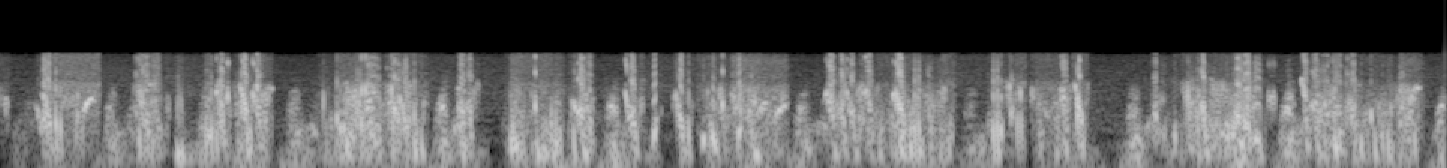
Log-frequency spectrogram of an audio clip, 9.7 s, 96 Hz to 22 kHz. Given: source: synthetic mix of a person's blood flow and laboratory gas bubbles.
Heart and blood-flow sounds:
Doppler ultrasound of blood flow; precordium
0.00-0.10 s: bubbles
0.24-0.69 s: bubbles
0.90-1.85 s: bubbles
2.14-2.89 s: bubbles
3.06-3.23 s: bubbles
3.39-4.00 s: bubbles
4.16-4.44 s: bubbles
4.50-5.29 s: bubbles
5.50-6.40 s: bubbles
6.60-7.30 s: bubbles
7.68-8.54 s: bubbles
8.68-9.52 s: bubbles
From the record:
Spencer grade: 4 (maximum detectable bubble signal sounding continuously throughout systole and diastole of every cardiac period, and overriding the amplitude of the normal cardiac signals); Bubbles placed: only in the low amplitude regions of the cardiac cycle

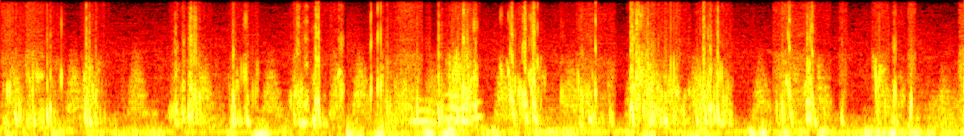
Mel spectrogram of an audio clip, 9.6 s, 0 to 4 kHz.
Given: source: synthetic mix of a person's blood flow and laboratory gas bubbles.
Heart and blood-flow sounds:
Doppler ultrasound of blood flow; subclavian vein
0.01-0.66 s: bubbles
0.80-1.09 s: bubbles
1.68-2.12 s: bubbles
2.28-2.60 s: bubbles
2.88-3.46 s: bubbles
3.68-4.22 s: bubbles
4.36-4.80 s: bubbles
4.99-5.47 s: bubbles
5.59-6.16 s: bubbles
6.26-7.33 s: bubbles
7.73-8.31 s: bubbles
8.38-8.47 s: bubbles
8.72-9.15 s: bubbles
9.58-9.65 s: bubbles
From the record:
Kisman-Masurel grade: 242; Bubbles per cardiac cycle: several, 3 to 8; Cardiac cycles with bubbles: 100%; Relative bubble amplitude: moderate (0.250 to 0.450); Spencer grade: 3 (all of the cardiac periods contain showers or single bubble signals, but not dominating or overriding the cardiac motion signals); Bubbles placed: anywhere in the cardiac cycle

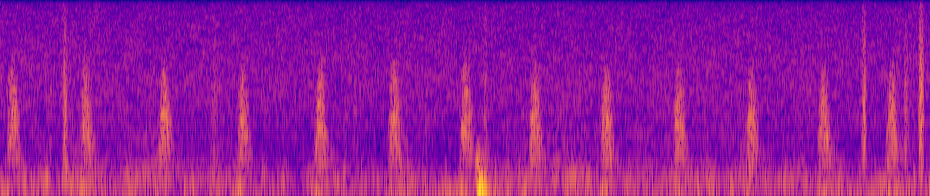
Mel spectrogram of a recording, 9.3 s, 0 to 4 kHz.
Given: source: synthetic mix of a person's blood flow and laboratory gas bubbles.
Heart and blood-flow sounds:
Doppler ultrasound of blood flow; subclavian vein
no bubbles
From the record:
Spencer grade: 0 (complete lack of bubble signals)

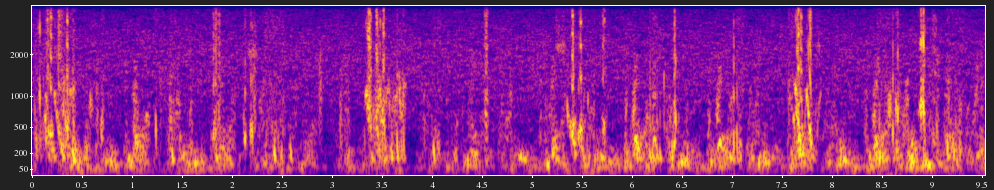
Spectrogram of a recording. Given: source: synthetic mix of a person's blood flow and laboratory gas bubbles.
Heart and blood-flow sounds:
Doppler ultrasound of blood flow; precordium
0.00-0.46 s: bubbles
0.56-0.63 s: bubbles
1.20-1.27 s: bubbles
1.35-1.47 s: bubbles
1.77-1.92 s: bubbles
2.09-2.25 s: bubbles
2.30-2.52 s: bubbles
2.54-2.64 s: bubbles
3.29-3.75 s: bubbles
3.97-4.10 s: bubbles
4.21-4.28 s: bubbles
4.50-4.58 s: bubbles
5.20-5.62 s: bubbles
5.68-5.76 s: bubbles
6.14-6.47 s: bubbles
6.95-7.13 s: bubbles
7.55-7.94 s: bubbles
8.44-8.71 s: bubbles
8.85-9.07 s: bubbles
9.12-9.34 s: bubbles
From the record:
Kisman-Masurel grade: 243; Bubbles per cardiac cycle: several, 3 to 8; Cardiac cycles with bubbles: 100%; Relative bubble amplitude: loud (0.450 to 0.775); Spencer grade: 3 (all of the cardiac periods contain showers or single bubble signals, but not dominating or overriding the cardiac motion signals); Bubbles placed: only in the low amplitude regions of the cardiac cycle

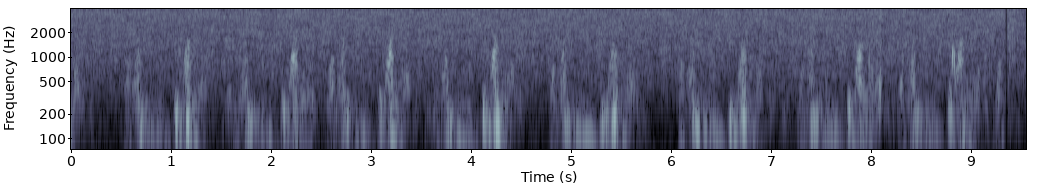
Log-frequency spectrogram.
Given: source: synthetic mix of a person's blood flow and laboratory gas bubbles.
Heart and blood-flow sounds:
Doppler ultrasound of blood flow; precordium
7.96-8.12 s: bubbles
8.78-8.87 s: bubbles
From the record:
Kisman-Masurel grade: 112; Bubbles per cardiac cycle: 1 to 2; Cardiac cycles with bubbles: 1 to 10%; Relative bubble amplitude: moderate (0.250 to 0.450); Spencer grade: 1 (occasional bubble signal discernible with the cardiac motion signal, with majority of cardiac periods free of bubbles); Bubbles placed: only in the low amplitude regions of the cardiac cycle

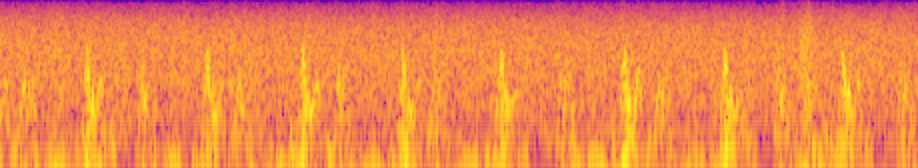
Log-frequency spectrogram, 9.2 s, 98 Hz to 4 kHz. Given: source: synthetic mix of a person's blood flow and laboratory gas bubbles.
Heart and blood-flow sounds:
Doppler ultrasound of blood flow; precordium
7.80-8.35 s: bubbles
From the record:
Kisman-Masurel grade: 111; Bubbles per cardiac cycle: 1 to 2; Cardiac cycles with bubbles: 1 to 10%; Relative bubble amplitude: barely perceptible (0.100 to 0.250); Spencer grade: 1 (occasional bubble signal discernible with the cardiac motion signal, with majority of cardiac periods free of bubbles); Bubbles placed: only in the low amplitude regions of the cardiac cycle

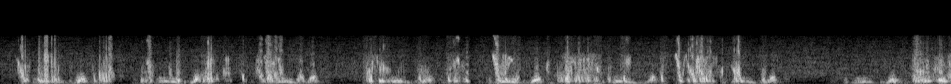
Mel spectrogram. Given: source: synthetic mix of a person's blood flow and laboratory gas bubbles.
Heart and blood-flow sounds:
Doppler ultrasound of blood flow; precordium
0.14-0.31 s: bubbles
0.35-0.63 s: bubbles
0.91-1.16 s: bubbles
1.40-1.54 s: bubbles
1.68-1.72 s: bubbles
1.76-1.83 s: bubbles
2.00-2.33 s: bubbles
2.39-2.47 s: bubbles
2.54-2.86 s: bubbles
2.96-3.06 s: bubbles
3.62-4.05 s: bubbles
4.17-4.30 s: bubbles
4.46-4.71 s: bubbles
4.91-5.21 s: bubbles
5.46-5.51 s: bubbles
5.54-6.03 s: bubbles
6.06-6.12 s: bubbles
6.20-6.33 s: bubbles
6.59-6.70 s: bubbles
6.73-7.27 s: bubbles
7.31-7.46 s: bubbles
7.61-7.68 s: bubbles
9.11-9.52 s: bubbles
From the record:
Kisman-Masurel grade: 333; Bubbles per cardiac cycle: rolling drumbeat, 9 or more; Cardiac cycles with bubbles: 50 to 99%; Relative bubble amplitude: loud (0.450 to 0.775); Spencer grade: 3 (all of the cardiac periods contain showers or single bubble signals, but not dominating or overriding the cardiac motion signals); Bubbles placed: only in the low amplitude regions of the cardiac cycle

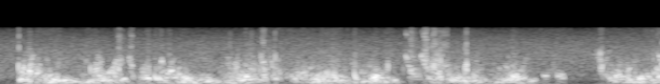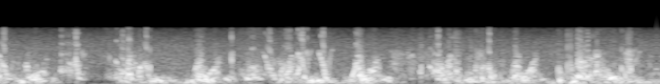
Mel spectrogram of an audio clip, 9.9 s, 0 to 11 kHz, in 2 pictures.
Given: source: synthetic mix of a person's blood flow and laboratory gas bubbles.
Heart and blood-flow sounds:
Doppler ultrasound of blood flow; precordium
0.15-0.21 s: bubbles
0.30-0.50 s: bubbles
0.67-0.76 s: bubbles
0.89-1.29 s: bubbles
1.72-2.75 s: bubbles
2.92-2.98 s: bubbles
3.04-3.66 s: bubbles
4.08-4.29 s: bubbles
4.47-5.12 s: bubbles
5.41-5.65 s: bubbles
5.76-6.14 s: bubbles
6.69-7.50 s: bubbles
7.91-8.78 s: bubbles
9.15-9.79 s: bubbles
From the record:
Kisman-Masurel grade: 342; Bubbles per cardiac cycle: rolling drumbeat, 9 or more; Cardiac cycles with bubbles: 100%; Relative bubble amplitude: moderate (0.250 to 0.450); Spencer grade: 3 (all of the cardiac periods contain showers or single bubble signals, but not dominating or overriding the cardiac motion signals); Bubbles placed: only in the low amplitude regions of the cardiac cycle

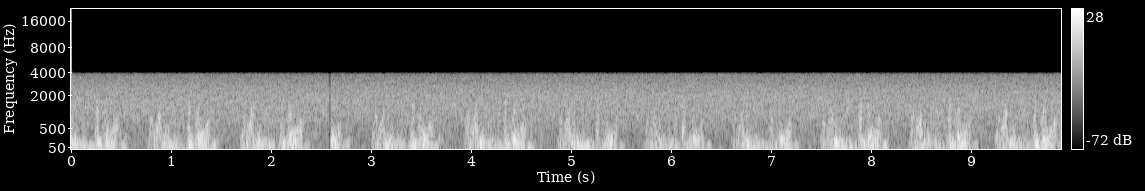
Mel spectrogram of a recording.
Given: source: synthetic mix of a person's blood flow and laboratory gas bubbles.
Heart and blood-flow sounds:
Doppler ultrasound of blood flow; precordium
no bubbles
From the record:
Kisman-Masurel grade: 000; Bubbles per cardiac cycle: 0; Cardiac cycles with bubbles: 0%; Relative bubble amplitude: no bubbles discernible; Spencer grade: 0 (complete lack of bubble signals)

